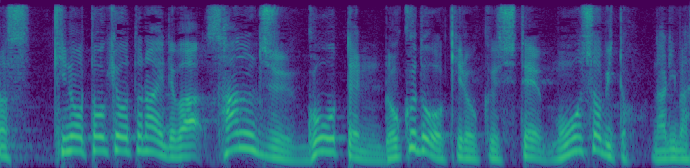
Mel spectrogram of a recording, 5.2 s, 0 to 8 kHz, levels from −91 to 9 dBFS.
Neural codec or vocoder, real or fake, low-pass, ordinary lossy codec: none; real; 7.2 kHz; none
